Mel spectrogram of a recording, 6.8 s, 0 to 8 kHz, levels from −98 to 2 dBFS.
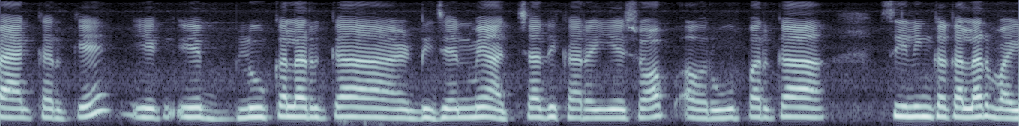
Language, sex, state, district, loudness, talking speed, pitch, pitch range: Hindi, female, Chandigarh, Chandigarh, -14 LUFS, 195 wpm, 215 Hz, 205-225 Hz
